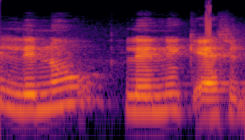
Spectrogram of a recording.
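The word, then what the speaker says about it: linolenic acid: तो क्या है? लिनो लिनिक एसिड। इस तरह इसको प्रोनाउंस करना। लिनो को अलग कर देना।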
